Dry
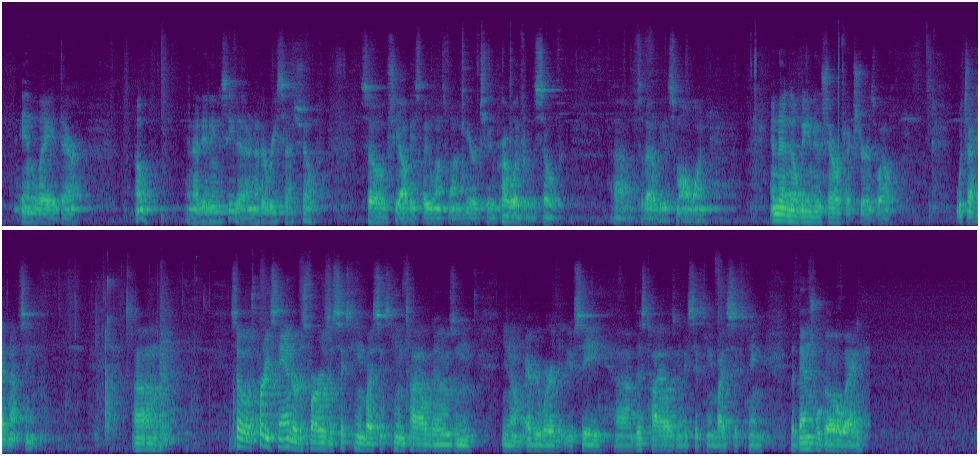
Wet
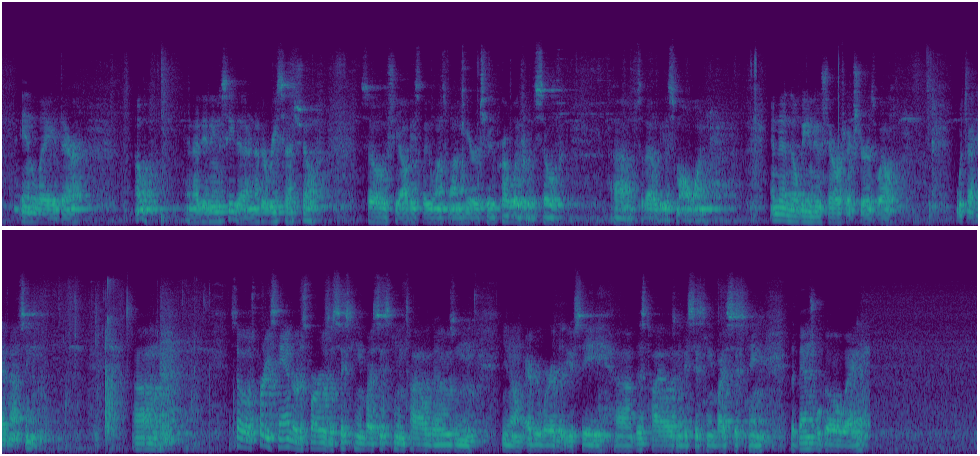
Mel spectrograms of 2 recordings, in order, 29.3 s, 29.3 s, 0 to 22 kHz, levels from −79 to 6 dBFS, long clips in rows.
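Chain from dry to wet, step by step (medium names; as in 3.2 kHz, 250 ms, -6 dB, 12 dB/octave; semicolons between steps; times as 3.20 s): low-pass 8.2 kHz 24 dB/octave; peaking EQ 390 Hz +3.5 dB 0.41 oct; reverse; compression 6:1, threshold -28 dBFS, peak gain reduction 15 dB; reverse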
